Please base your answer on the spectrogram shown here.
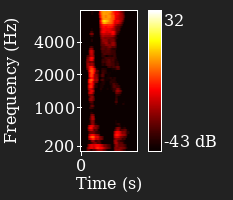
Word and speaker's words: Hegseth: Now, from what I understand, and look, I don't want to be too cynical, Hegseth, I can never pronounce his name. Hegseth, right? Hegseth, yeah, that's right, Hegseth.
